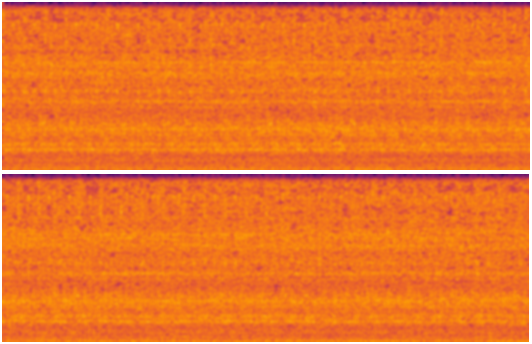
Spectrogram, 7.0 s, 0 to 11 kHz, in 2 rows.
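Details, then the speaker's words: Toyota Hilux 2WD truck after fixing an exhaust leak at the block-off plate (loose and missing nuts): even, steady low idle, quiet like a sewing machine, no puffing or ticking from the exhaust; normal idle. "Our exhaust leak should be quieter than it was this last time around, so let's find out. Look at that. Quiet like a sewing machine."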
